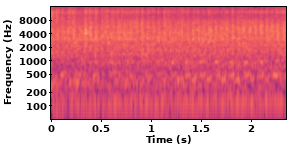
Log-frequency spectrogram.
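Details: Long-parked 1977 Oldsmobile 98 Regency V8 on its first start: a steady low rumbling idle, even and unbroken, with no misses or knocks. It sounds healthy and is fueling fine.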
